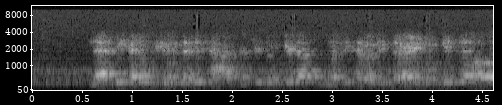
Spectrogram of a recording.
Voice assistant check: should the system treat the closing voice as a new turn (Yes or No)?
Yes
